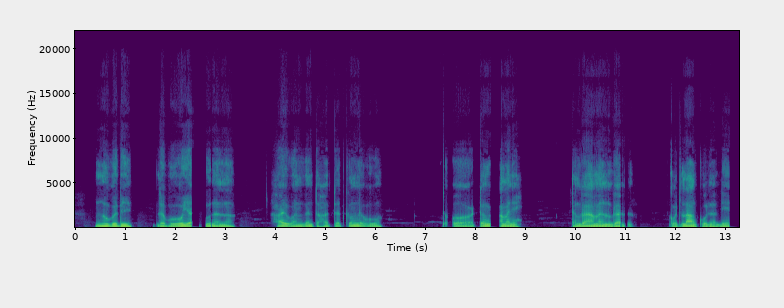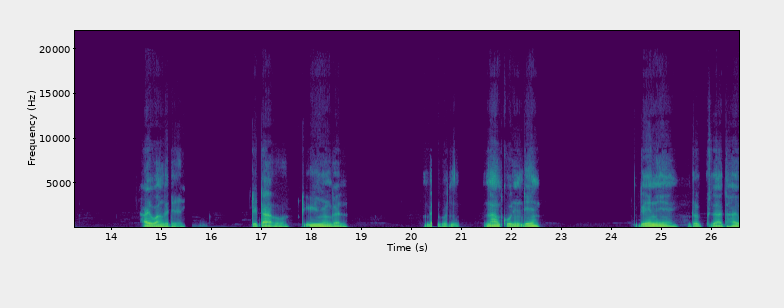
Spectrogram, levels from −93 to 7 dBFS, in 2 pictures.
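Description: AAC frame loss with muting recurs at 2.32–2.75, 8.29–8.52, 10.89–11.08, 13.07–13.28, 15.47–15.61 (right after "ga deʄi") and 20.42–20.55 s. Lost frames were decoded as a zeroed spectrum, so the speech fades out and back in through the overlapping windows, leaving soft-edged holes of about 130 to 300 ms. The first and third gaps are broken into scattered dropouts, with the longest stretch lasting about 150 ms.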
